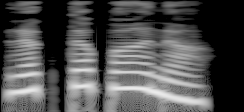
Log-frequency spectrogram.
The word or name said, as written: ರಕ್ತಪಾನ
